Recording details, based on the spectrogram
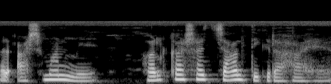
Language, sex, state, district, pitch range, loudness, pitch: Hindi, female, Bihar, Darbhanga, 165-220 Hz, -17 LUFS, 185 Hz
